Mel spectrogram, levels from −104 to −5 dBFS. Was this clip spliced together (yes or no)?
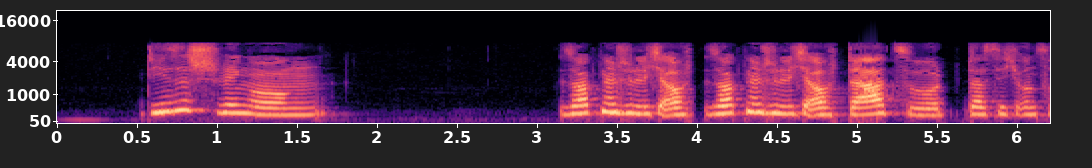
yes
